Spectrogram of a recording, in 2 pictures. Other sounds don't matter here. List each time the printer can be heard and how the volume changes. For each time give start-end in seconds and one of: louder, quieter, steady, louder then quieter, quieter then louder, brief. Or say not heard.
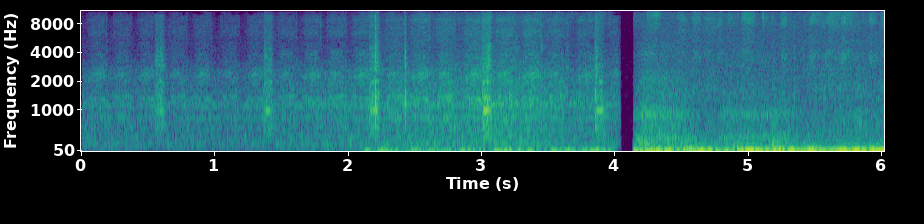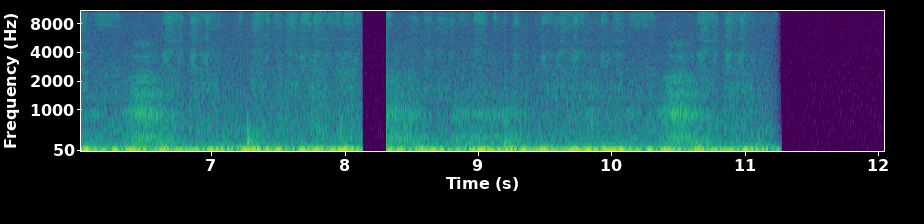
0.0-4.0 louder.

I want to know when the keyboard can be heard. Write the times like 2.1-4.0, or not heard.
not heard.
